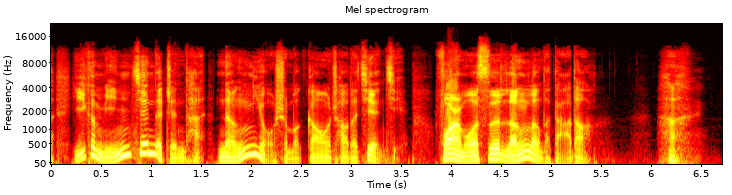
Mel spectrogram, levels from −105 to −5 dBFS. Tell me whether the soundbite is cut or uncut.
uncut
